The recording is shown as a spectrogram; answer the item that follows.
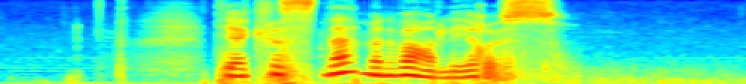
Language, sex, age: Norwegian, female, 31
